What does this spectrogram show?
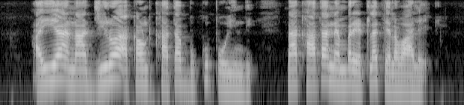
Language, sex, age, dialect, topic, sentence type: Telugu, female, 25-30, Telangana, banking, question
